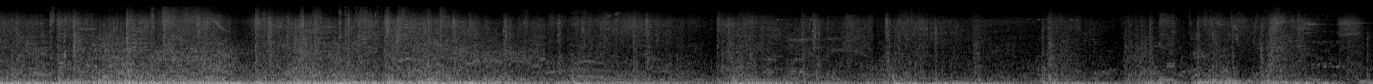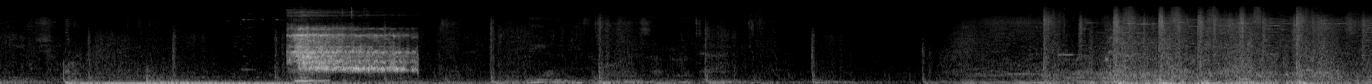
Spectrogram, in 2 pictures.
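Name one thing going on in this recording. Weapons clash and strike in a game battle.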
